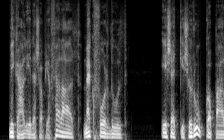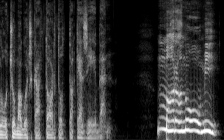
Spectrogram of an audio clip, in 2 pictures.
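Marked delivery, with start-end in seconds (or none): 7.6-8.8 shrill, very high, loud outcry. A woman sees her husband holding a tiny bundle and cries out. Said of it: "kiáltott fel Fischerné".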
